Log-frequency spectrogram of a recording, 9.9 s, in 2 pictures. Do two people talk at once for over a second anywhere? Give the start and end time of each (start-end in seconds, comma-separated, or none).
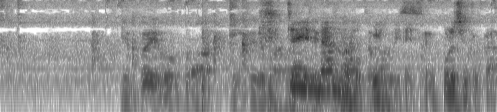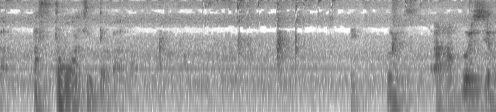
2.9-4.3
